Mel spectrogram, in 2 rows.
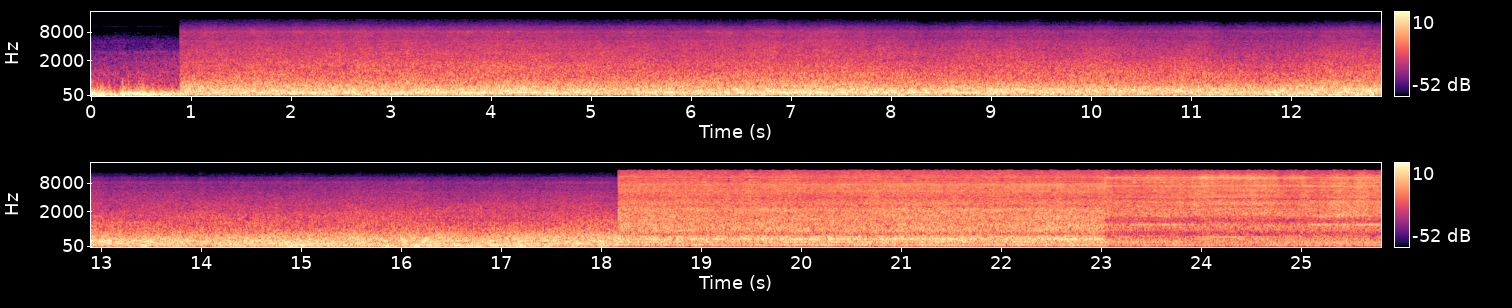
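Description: C-130 Hercules turboprop engines and propellers running, a steady droning hum. The sound changes abruptly twice, about two-thirds of the way through and again near the end, becoming hissier with a high steady whine.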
